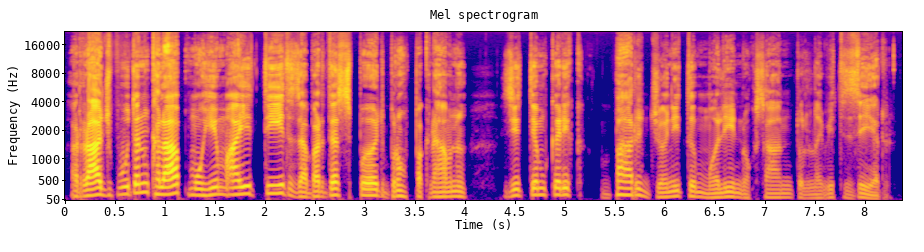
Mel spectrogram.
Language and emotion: Kashmiri, neutral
